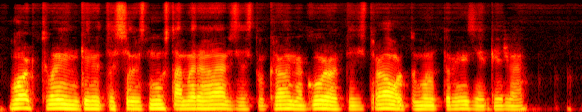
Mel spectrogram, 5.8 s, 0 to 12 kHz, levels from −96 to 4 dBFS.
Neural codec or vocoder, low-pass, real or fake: codec, 32 kHz, 1.9 kbps, SNAC; 10.8 kHz; fake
